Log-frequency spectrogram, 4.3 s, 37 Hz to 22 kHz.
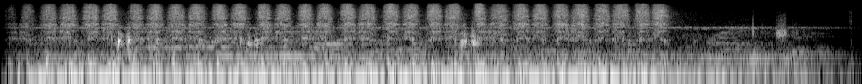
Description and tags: Spoon on Pepsi Can 2
a, bottom, can, soda, spoon, tapping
